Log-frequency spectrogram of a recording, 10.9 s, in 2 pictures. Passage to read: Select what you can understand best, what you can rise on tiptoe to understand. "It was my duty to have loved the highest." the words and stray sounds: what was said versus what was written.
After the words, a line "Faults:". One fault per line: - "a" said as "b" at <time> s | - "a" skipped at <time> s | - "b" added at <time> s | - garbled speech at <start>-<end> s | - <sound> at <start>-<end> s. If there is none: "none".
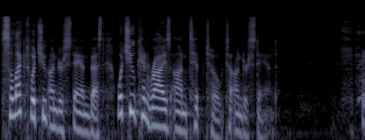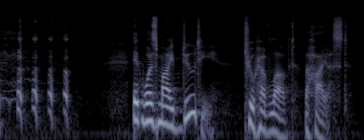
Select what you understand best, what you can rise on tiptoe to understand. "It was my duty to have loved the highest."
Faults:
- "can" skipped at 0.7 s
- laugh at 5.1-6.6 s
